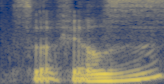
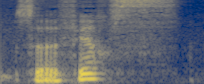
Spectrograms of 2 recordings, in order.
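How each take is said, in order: First: Z as a buzzing zzz; Z sound. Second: S as a soft hissing sss; S sound. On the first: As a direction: end on a held voiced zzz for Z. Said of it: "Si je mets un S". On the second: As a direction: end on a held voiceless sss for S. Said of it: "Si je mets deux S". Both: Shown as a demonstration.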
